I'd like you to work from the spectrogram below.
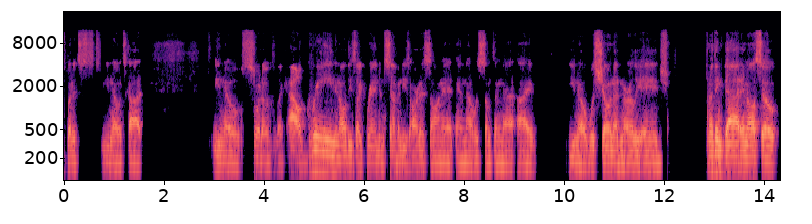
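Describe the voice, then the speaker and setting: A man in his thirties from New York, answering interview questions in an unhurried way with lots of "you know" and pauses. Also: low voice, rough recording. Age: 30s. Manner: relaxed, unhurried, full of fillers like "you know". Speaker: guest, music producer. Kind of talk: casual interview.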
